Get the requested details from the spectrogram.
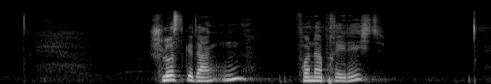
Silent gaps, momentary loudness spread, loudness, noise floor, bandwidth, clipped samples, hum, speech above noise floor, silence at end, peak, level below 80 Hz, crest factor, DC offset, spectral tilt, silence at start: none; 17 LU; -25 LUFS; -66 dBFS; 13 kHz; under 0.1%; none; 43 dB; 0.15 s; -6 dBFS; -62 dBFS; 22 dB; under 0.1%; -5.5 dB/octave; 1.5 s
